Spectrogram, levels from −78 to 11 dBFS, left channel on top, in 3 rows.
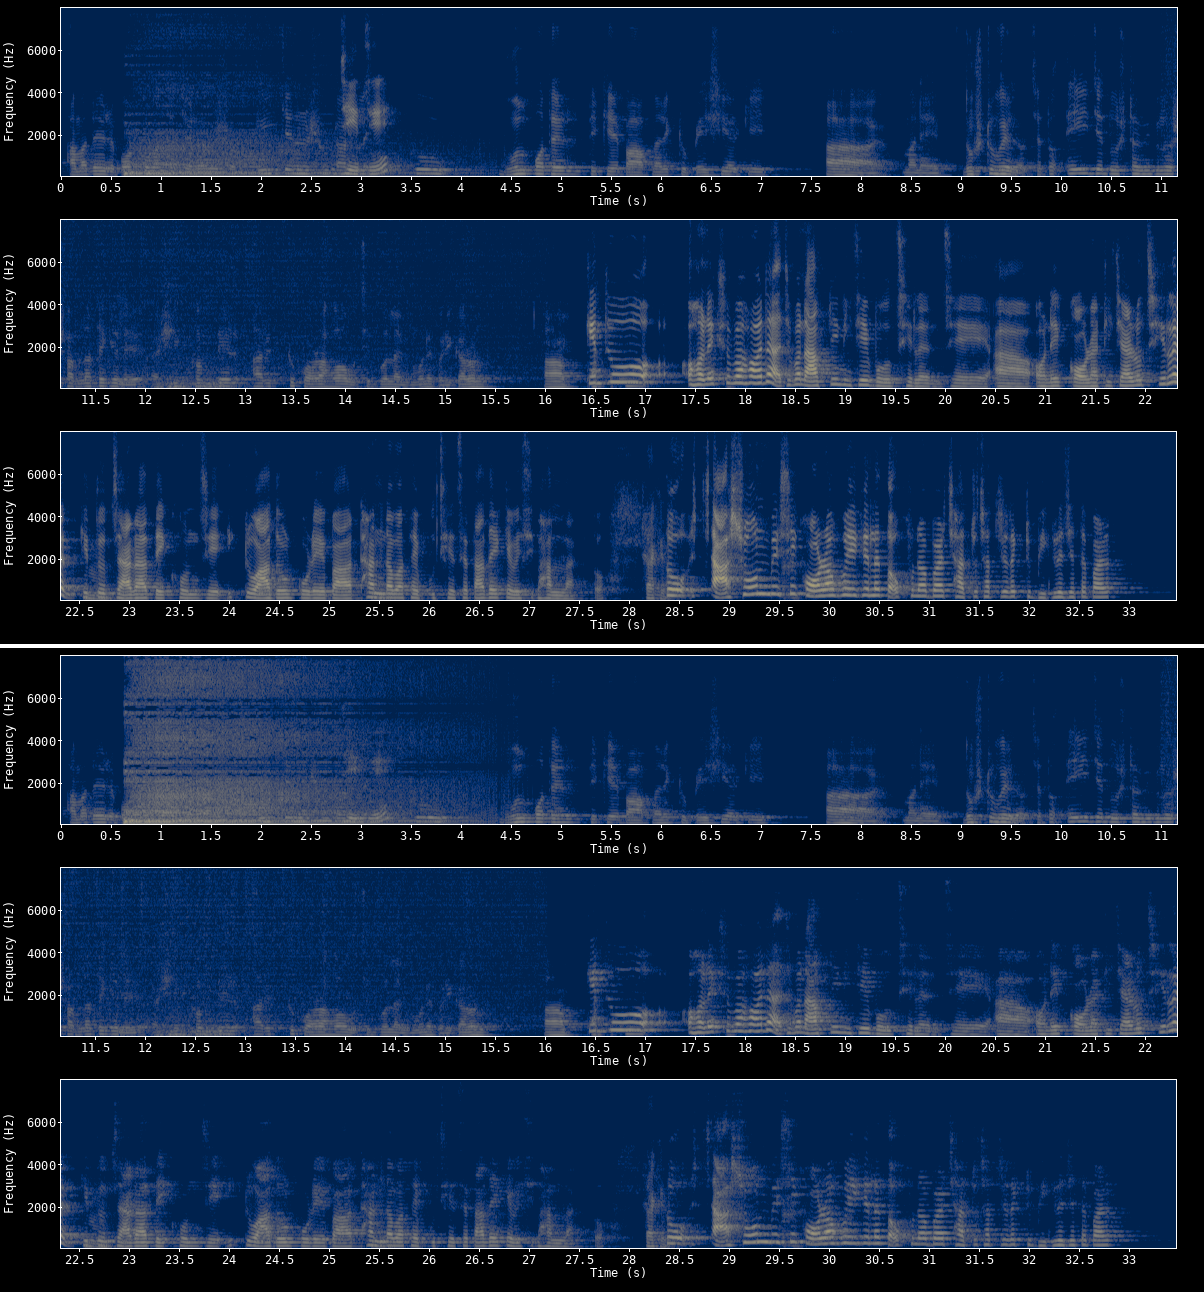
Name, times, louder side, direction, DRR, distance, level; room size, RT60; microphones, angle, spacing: voice 1, 0.1-3.1 3.5-3.9 4.4-7.1 7.7-15.4 16.0-17.0 22.5-23.0 25.4-25.7 28.2-28.4 29.5-29.7, left 1 dB, 15° left, 8 dB, 0.9 m, -43 dB
sound 1, 0.6-4.5, right 8 dB, 90° right, 0.4 m, -36 dB
voice 2, 2.8-3.3 16.4-17.0 17.4-28.0 28.4-28.6 28.8-32.8, left 6 dB, 75° left, 14 dB, 0.7 m, -31 dB
sound 2, 11.0-16.0, right 2 dB, 15° right, 2.1 m, -53 dB
11.0 x 6.4 x 9.2 m, 0.86 s
head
